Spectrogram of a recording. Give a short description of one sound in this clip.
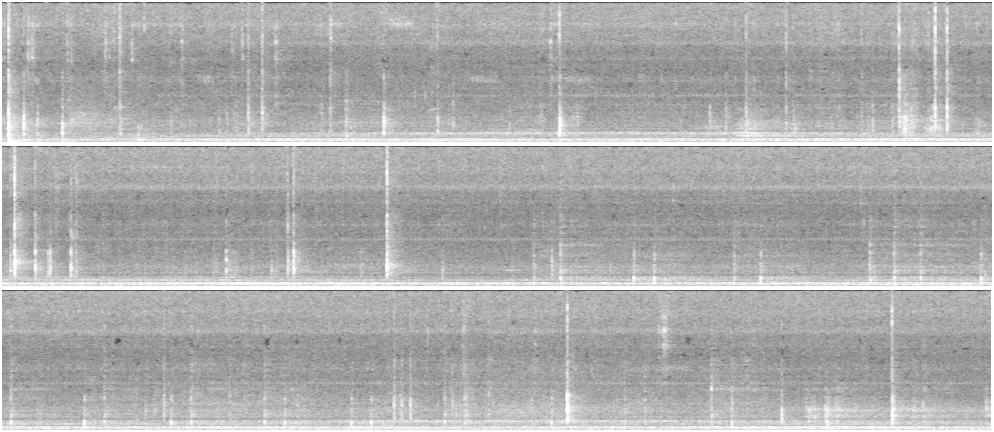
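A steady low rumbling sound plays through a television speaker.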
